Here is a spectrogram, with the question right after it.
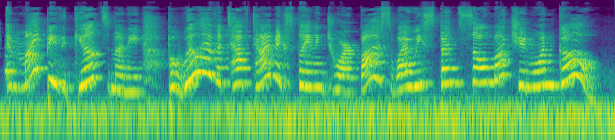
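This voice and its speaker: A woman voicing a tiny, excitable female companion sprite in a game, with a high, chirpy voice and a blunt, cheeky way of bargaining. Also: normal speed. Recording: roomy game audio over music.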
